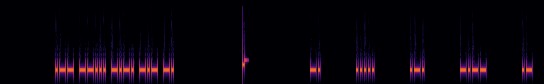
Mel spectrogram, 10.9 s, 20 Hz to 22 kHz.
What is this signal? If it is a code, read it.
Morse code, heard as a keyed tone, about 30 wpm, spaced as for 15 wpm, 700 Hz. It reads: W7CKN N5RYA
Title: USA Call Signs - 5 Characters - 6x Character Spacing - 30wpm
